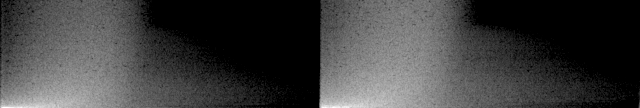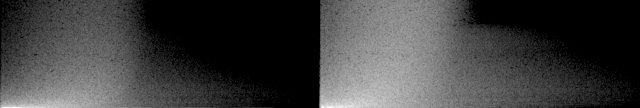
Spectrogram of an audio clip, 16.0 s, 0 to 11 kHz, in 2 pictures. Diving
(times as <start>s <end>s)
0.0s 1.0s, 4.0s 5.0s, 8.0s 9.8s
